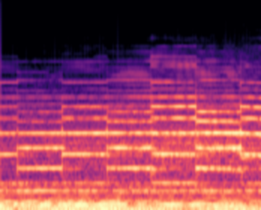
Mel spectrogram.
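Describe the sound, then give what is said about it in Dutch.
An emergency vehicle siren wails steadily as the vehicle tears out of a gate with flashing lights, its two-tone pitch switching back and forth several times over a constant low engine rumble, loud with no voices. “En hij deed de klep dicht en ik scheurde de poort uit met zwaarlicht en sirene.”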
